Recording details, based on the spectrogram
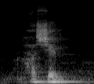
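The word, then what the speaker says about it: Hashem (השם): y deberá meditar el nombre de Hei Shin Mem, que se pronuncia Hashem.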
